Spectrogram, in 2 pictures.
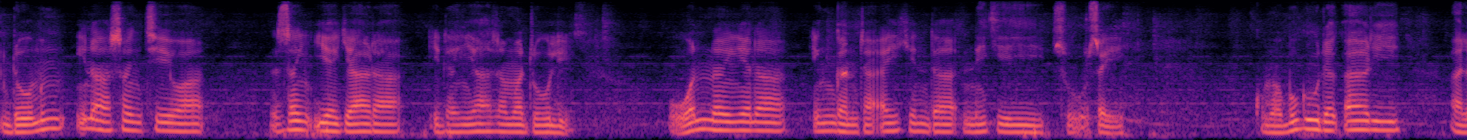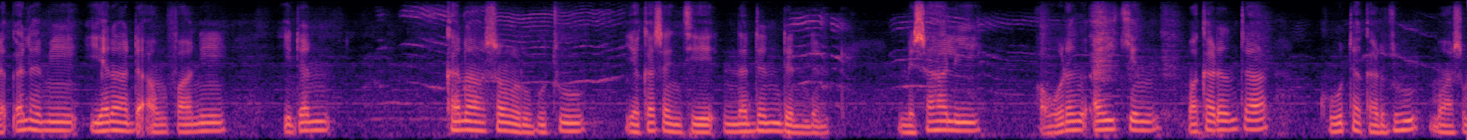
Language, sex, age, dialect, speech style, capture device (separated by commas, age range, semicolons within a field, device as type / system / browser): Hausa, male, 25-34, Nigeria - Kano, happy; relaxed; focused, mobile / Linux / Chrome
